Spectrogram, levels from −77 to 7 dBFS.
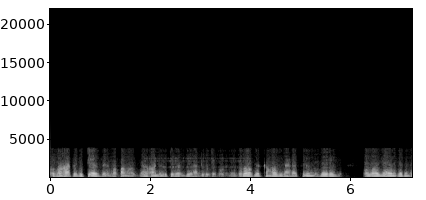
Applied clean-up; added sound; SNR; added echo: neural separator model SepFormer WHAMR!.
